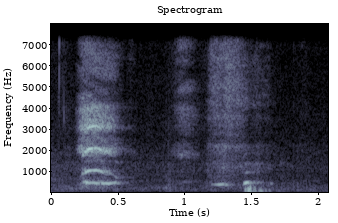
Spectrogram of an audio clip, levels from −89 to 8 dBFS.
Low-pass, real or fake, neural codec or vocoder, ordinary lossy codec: 7.2 kHz; real; none; none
